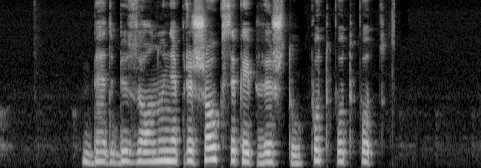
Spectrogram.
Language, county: Lithuanian, Marijampolė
